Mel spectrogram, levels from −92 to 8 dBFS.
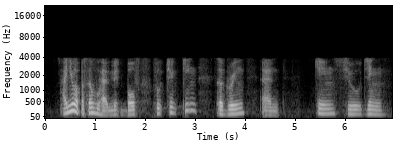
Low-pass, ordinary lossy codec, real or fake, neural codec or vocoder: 7.2 kHz; AAC, 16 kbps; fake; codec, 16 kHz, 1.1 kbps, Voila-Tokenizer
